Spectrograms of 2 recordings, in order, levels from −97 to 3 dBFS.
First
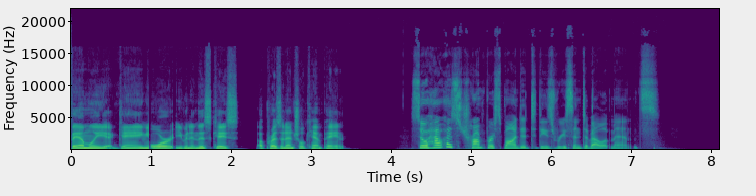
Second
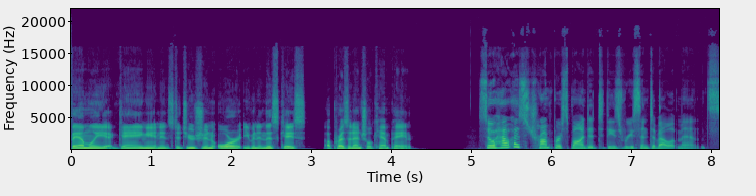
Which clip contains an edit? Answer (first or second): first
